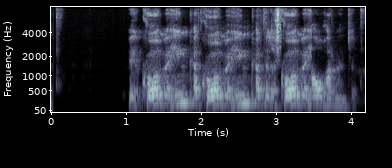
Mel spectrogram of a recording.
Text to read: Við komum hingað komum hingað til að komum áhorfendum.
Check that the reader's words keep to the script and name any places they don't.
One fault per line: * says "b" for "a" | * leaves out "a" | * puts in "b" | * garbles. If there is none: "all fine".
all fine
